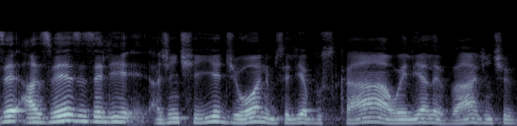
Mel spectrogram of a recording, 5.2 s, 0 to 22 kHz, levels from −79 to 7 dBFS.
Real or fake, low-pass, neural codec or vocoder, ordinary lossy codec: real; none; none; none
